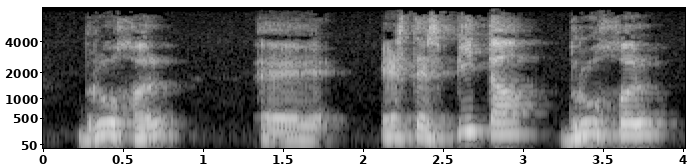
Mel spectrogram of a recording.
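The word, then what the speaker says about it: Brueghel: eh bruel o bruegel pero en flamenco se pronuncia bruel eh este es Pita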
